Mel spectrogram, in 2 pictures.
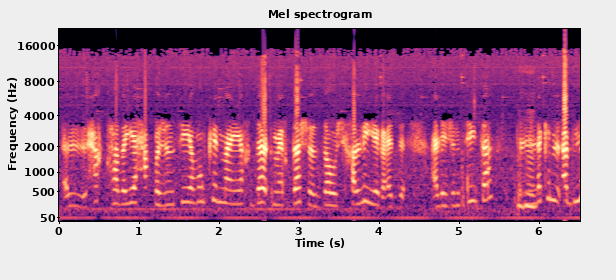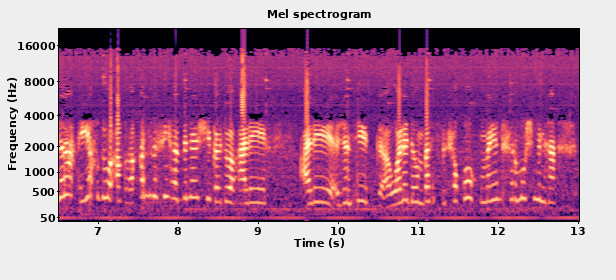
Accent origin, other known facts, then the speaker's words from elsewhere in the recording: Libya; صح نحن نعتز بها أن نحن ليبيين، وخاصة بعد ثورة 17 فبراير يعني صار انتماءنا لها أكثر أكثر يعني.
